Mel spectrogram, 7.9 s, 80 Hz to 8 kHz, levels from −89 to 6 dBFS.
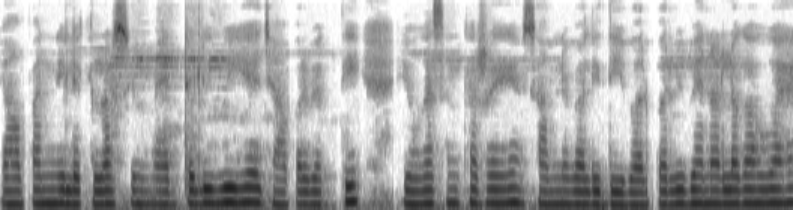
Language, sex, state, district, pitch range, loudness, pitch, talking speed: Hindi, female, Uttar Pradesh, Budaun, 180-190 Hz, -16 LUFS, 185 Hz, 180 wpm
